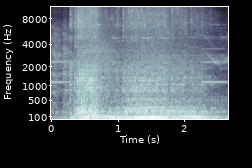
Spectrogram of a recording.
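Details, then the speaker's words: Gen5 Viper, cold start after fuel system prime, check engine light and red lightning-bolt warning on: cranks and catches, then a low, uneven, wavering idle struggling to stay running; usually barely idles and nearly dies. Cause not found. "It's actually, because it's a cold start, I think it's idling a little bit better, but usually it's barely idling and just fluctuating, almost dying nonstop."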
